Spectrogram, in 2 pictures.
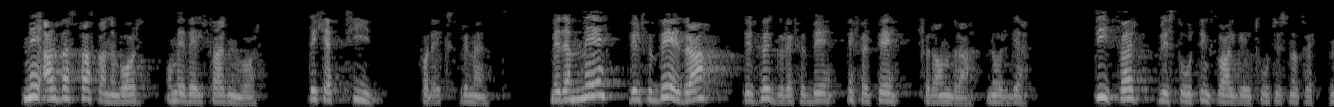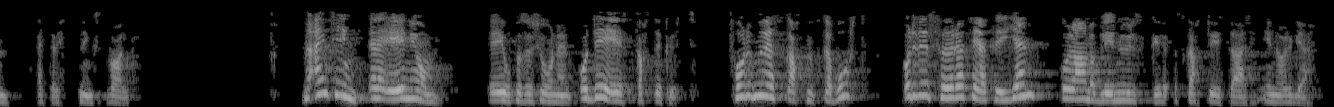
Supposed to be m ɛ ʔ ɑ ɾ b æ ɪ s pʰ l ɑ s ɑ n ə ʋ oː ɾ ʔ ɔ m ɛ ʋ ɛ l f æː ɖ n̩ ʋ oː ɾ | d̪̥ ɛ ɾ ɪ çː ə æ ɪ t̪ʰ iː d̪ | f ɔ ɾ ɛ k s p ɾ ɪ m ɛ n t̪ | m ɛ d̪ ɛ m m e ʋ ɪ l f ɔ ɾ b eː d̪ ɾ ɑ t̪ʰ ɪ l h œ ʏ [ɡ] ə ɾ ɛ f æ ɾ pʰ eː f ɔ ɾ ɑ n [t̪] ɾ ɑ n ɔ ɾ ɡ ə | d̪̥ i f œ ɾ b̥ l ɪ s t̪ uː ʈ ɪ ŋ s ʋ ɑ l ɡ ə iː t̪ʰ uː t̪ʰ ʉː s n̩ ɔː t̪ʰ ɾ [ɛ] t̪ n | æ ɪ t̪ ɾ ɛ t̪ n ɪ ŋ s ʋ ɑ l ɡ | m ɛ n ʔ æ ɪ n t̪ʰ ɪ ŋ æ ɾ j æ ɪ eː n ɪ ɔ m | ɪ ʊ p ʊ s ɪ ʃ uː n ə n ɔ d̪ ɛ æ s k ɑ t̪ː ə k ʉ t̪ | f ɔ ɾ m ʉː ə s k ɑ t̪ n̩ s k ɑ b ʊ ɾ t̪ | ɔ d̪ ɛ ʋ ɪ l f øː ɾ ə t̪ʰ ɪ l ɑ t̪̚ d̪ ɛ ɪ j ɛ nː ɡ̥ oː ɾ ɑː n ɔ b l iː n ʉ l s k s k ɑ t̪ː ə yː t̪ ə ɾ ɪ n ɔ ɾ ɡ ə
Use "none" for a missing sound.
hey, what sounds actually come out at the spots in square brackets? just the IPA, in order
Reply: ɡ, d̪, ɛ

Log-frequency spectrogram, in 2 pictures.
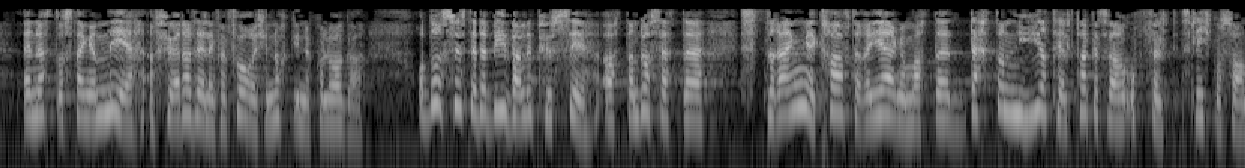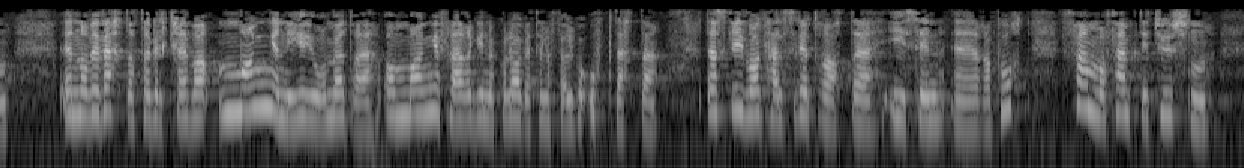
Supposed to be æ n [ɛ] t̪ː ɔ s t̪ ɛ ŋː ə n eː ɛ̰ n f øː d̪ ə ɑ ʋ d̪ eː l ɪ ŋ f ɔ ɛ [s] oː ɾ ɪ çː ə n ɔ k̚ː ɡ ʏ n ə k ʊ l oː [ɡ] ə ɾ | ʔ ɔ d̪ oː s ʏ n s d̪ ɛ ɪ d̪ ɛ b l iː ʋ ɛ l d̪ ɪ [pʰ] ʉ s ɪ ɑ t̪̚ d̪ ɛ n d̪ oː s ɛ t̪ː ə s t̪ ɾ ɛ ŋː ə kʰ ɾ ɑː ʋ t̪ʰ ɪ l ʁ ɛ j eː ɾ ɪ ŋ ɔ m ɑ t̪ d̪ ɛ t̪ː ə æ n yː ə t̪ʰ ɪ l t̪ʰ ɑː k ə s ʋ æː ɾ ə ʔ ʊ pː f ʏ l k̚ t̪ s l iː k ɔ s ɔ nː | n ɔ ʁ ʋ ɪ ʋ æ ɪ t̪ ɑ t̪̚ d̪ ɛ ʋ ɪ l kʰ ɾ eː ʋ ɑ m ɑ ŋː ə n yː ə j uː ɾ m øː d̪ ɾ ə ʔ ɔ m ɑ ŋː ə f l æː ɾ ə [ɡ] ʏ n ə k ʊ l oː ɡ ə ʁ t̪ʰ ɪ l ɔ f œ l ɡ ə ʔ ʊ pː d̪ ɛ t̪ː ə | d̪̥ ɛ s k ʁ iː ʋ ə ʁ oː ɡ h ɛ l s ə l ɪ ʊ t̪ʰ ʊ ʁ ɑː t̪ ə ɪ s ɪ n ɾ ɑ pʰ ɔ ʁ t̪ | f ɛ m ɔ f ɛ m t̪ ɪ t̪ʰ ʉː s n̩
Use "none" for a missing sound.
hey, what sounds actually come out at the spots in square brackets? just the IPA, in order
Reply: œ, f, ɡ, pʰ, ɡ

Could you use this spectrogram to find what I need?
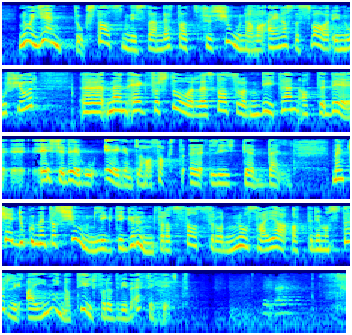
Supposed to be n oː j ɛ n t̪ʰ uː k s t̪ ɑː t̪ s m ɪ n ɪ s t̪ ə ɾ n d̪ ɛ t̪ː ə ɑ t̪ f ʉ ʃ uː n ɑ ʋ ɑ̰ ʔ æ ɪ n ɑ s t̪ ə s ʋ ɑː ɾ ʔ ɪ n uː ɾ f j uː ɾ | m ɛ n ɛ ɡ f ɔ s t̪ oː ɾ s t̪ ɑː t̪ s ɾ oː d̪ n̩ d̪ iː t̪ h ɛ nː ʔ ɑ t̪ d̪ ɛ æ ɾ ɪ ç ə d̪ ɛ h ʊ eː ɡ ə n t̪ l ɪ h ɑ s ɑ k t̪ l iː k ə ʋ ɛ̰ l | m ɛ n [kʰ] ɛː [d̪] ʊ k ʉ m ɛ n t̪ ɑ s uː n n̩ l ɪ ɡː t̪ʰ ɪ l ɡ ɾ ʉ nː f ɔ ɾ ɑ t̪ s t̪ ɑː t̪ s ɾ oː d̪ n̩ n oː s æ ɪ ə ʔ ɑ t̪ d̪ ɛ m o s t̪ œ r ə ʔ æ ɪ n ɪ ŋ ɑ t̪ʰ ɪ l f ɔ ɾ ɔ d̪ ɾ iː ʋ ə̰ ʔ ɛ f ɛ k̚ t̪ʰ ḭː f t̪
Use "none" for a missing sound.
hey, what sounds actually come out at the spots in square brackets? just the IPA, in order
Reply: kʰ, d̪

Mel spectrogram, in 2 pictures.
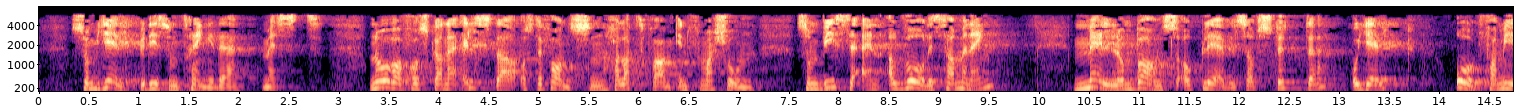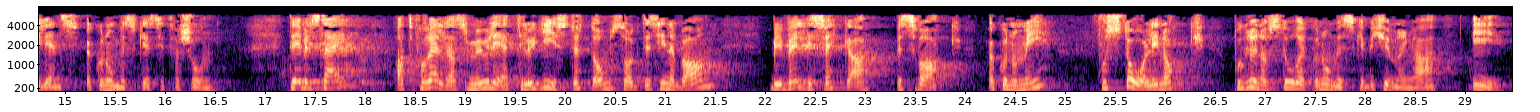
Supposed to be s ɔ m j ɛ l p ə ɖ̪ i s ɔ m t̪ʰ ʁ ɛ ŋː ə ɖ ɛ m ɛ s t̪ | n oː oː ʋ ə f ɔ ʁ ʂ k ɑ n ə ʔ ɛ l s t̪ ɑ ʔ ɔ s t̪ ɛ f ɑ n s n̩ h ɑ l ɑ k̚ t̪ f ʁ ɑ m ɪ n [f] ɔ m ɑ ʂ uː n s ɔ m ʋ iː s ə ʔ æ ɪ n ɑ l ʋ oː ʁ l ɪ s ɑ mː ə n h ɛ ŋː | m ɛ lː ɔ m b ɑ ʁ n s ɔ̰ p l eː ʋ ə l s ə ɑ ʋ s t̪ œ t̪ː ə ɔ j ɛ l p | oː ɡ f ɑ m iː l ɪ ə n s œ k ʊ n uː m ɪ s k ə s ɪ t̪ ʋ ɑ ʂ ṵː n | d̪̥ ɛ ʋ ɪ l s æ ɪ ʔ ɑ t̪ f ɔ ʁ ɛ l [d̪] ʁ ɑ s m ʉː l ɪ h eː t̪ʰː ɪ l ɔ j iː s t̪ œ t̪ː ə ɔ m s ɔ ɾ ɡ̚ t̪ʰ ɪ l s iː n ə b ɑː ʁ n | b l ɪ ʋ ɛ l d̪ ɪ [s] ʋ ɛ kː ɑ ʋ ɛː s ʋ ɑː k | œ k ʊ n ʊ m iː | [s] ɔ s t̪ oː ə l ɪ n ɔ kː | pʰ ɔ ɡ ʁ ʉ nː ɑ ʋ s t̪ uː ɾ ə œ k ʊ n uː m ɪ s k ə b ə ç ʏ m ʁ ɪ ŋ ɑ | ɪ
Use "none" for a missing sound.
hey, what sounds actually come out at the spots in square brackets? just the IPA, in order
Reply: f, d̪, s, f

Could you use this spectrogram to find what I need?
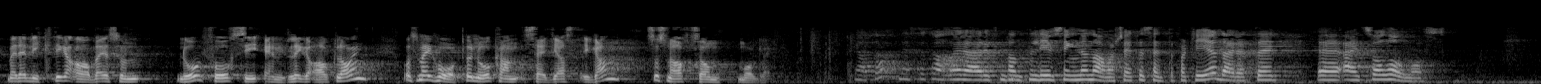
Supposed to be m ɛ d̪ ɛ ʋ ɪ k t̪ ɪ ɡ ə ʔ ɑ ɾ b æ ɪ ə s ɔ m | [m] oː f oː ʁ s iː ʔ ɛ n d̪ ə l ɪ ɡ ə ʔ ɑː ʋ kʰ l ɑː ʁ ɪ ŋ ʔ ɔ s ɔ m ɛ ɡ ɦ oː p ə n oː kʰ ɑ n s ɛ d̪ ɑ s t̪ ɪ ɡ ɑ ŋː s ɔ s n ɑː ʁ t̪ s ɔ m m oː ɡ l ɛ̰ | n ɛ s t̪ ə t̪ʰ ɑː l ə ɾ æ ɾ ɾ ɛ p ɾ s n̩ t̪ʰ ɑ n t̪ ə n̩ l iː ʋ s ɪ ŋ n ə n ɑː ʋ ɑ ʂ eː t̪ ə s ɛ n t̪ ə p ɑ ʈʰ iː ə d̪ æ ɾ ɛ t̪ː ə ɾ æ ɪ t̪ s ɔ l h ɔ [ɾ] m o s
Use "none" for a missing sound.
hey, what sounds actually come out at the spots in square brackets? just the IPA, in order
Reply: n, l

